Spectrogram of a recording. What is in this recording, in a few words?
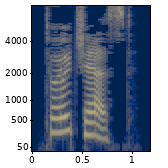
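"toy chest", British English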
